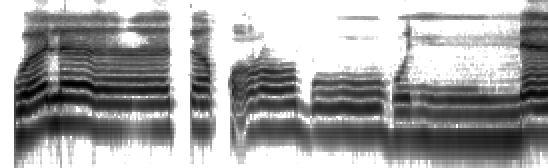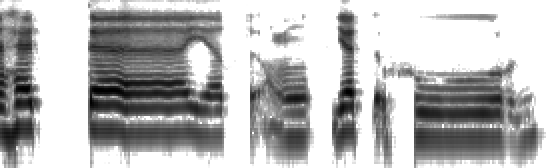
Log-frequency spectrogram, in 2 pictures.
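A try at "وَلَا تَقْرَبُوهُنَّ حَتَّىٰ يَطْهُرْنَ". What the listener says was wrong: Tak panjang kat situ, tak ada waw. Hatta yatuhurun. Tak ada huruf mat. Pendek lah.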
